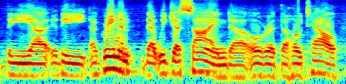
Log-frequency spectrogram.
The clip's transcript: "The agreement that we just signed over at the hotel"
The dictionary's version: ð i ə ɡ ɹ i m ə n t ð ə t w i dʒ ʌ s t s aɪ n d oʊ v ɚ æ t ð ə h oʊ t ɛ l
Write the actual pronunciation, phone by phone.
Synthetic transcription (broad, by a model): ð i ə ɡ ɹ i m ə n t ð ə t w i dʒ ʌ s t s aɪ n d oʊ v ɚ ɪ t ð ə h oʊ t ɛ l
